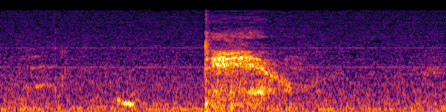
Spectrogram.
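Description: A man's single short breath out, a soft hiss about halfway through, over a faint steady hum.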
